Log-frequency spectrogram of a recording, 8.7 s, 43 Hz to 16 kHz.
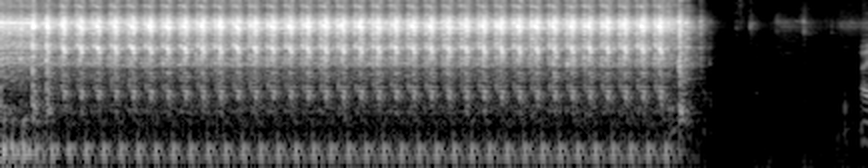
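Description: A Kawasaki KFX50 ATV engine runs choked, with a steady rapid mechanical chatter lasting about seven seconds before cutting out abruptly into near silence.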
